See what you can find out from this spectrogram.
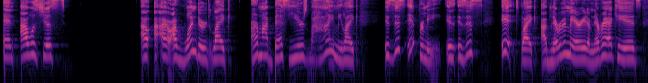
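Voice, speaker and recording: A woman's voice: on the high side, unhurried. Earnest woman in her late fifties. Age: 50s. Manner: earnest and conversational, with soft laughs and restarts. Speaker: podcast host. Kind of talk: reflective faith podcast monologue.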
